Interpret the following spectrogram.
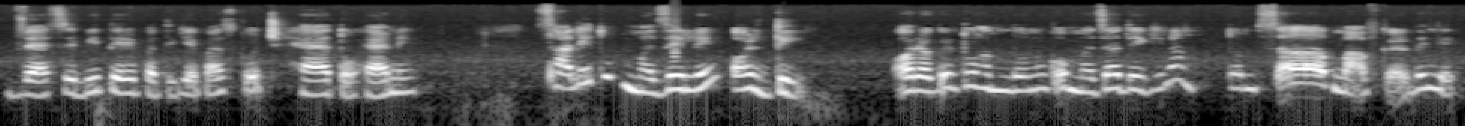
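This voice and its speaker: A crude, swaggering gambler in a spoken story, taunting in a rough, raised voice, as a woman reader puts him on. The voice is fairly high and mellow with a breathy edge. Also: unhurried, dull audio, heavily acted.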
